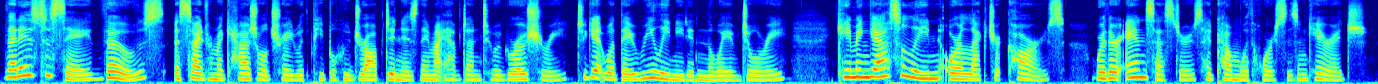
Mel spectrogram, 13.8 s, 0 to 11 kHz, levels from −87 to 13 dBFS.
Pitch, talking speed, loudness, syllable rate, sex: 210 Hz, 215 wpm, -19 LUFS, 5.7 syllables/s, female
